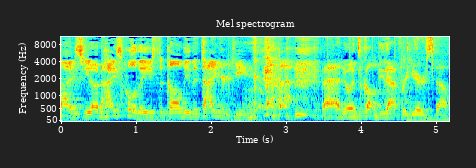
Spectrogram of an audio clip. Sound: chuckles

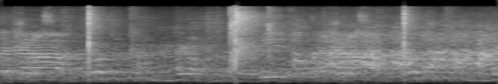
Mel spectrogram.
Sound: clapping

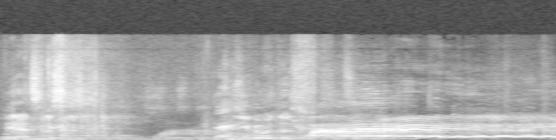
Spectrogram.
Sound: cheering

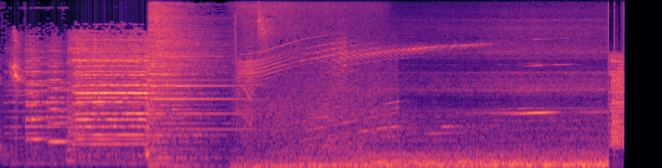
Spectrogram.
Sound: computer sounds

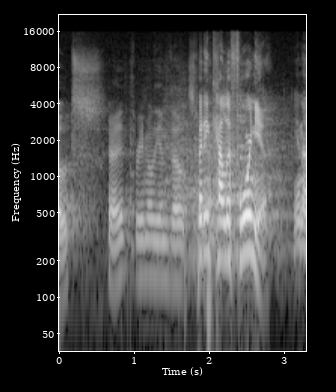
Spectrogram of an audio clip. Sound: audience laughing

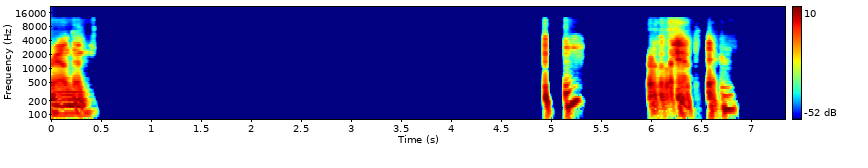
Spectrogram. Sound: silence

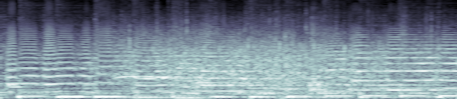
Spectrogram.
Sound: audience applauding

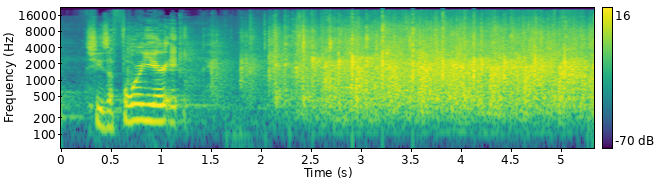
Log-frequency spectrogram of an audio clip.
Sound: audience applause

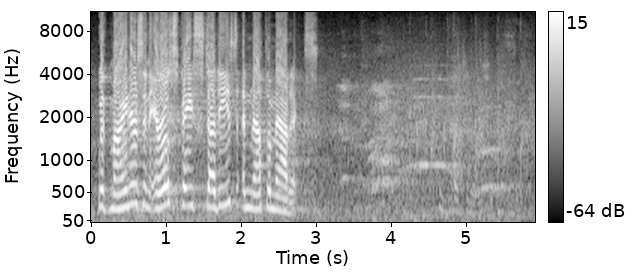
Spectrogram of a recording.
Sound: cheers

